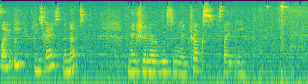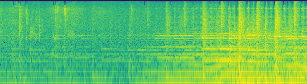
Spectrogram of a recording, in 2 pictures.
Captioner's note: kiss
